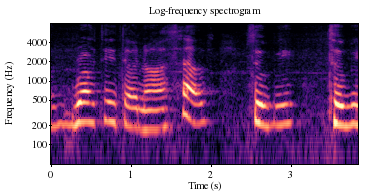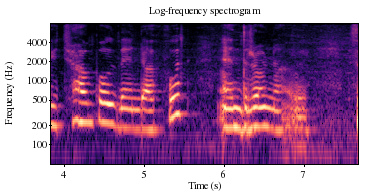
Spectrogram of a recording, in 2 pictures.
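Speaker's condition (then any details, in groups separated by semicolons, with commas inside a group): Cerebral palsy; from birth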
